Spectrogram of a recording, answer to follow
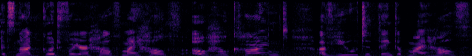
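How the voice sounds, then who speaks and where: Amid noticeable background noise, a woman speaks at a fairly slow pace in a high pitch with ordinary pitch variation. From Mi'kmaq, New Brunswick, Canada. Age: 20s. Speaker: university student. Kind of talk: spoken word poetry performance.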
